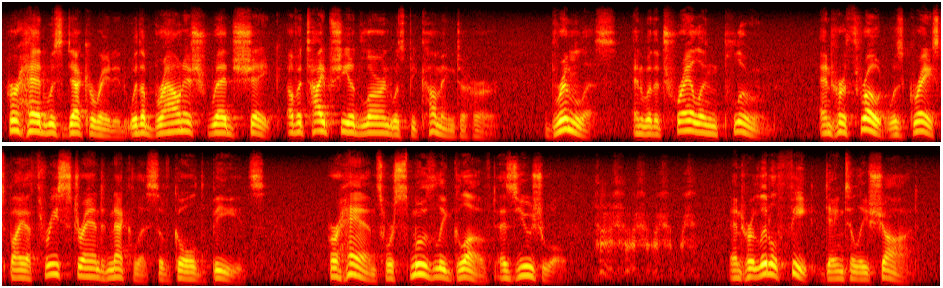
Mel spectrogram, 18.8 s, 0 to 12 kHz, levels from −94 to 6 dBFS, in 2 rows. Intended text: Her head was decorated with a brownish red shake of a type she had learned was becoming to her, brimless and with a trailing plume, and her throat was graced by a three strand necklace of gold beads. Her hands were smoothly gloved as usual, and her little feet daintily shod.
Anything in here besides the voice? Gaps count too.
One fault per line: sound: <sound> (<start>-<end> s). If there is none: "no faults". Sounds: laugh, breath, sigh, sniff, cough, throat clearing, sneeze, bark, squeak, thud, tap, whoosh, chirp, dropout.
sound: laugh (15.3-16.4 s)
